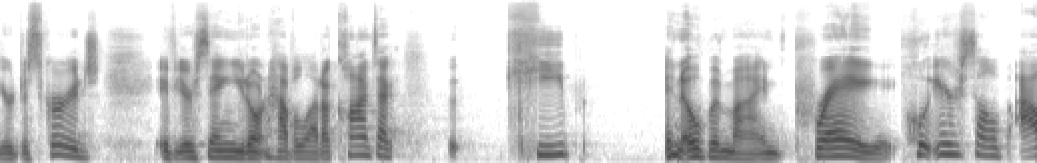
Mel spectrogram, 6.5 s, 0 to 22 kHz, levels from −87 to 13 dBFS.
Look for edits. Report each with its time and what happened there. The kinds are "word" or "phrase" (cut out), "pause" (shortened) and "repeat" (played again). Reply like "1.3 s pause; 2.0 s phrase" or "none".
none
